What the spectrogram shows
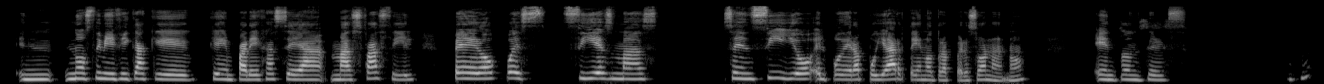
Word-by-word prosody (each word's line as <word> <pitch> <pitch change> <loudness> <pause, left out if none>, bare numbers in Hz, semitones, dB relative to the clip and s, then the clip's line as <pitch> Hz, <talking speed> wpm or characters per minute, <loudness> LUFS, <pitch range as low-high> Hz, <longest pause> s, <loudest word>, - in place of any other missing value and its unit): n 230 -1 -1
no 260 +1 0
significa 255 -1 +1
que 225 -3 -2 0.2
que 250 - -2
en 225 -1 -4
pareja 225 +2 +1
sea 225 -3 +2
más 220 0 +3
fácil, 235 -5 -1 0.3
pero, 270 0 +3
pues, 275 -2 +3
sí 275 -1 +1
es 265 -1 +1
más 250 -1 -2 0.6
sencillo 260 -1 +3
el 245 -2 -6
poder 230 -1 -4
apoyarte 230 +1 +1
en 215 -1 -7
otra 195 -2 -7
persona, 195 -1 -2
¿no? 205 +5 -9 0.7
Entonces 215 -2 -5 1.0
Ujú. 295 - -17
235 Hz, 115 wpm, -24 LUFS, 220-260 Hz, 1.0 s, más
